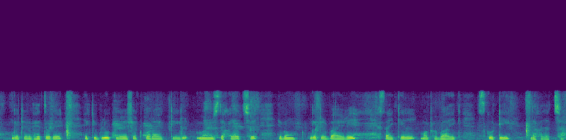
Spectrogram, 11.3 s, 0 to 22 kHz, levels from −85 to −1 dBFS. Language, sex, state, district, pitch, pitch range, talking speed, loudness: Bengali, female, West Bengal, Kolkata, 185 Hz, 180-195 Hz, 105 wpm, -18 LUFS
